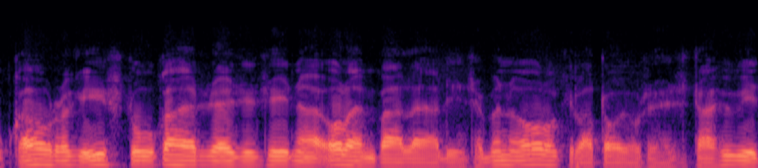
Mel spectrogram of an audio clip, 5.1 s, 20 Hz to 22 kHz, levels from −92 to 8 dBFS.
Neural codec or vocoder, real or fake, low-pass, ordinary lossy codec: vocoder, 48 kHz, 128 mel bands, Vocos; fake; 19.8 kHz; none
